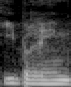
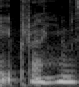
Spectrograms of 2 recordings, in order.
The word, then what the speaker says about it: Ibrahim: Äh, du hast jetzt Ibrahim gesagt, das ist die arabische Aussprache von mhm, Abraham. Genau, aber mhm.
